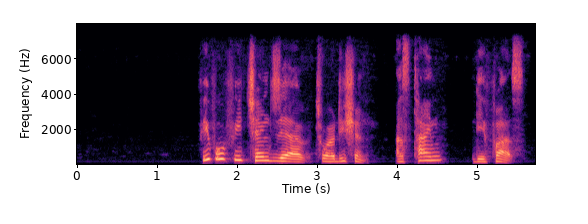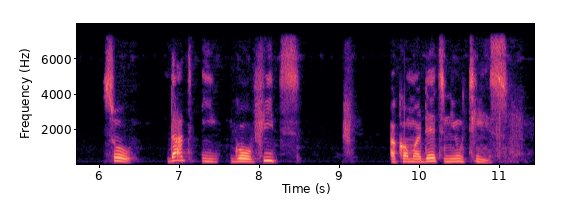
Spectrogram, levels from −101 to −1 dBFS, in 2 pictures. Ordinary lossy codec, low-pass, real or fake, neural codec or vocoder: none; 7.2 kHz; real; none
